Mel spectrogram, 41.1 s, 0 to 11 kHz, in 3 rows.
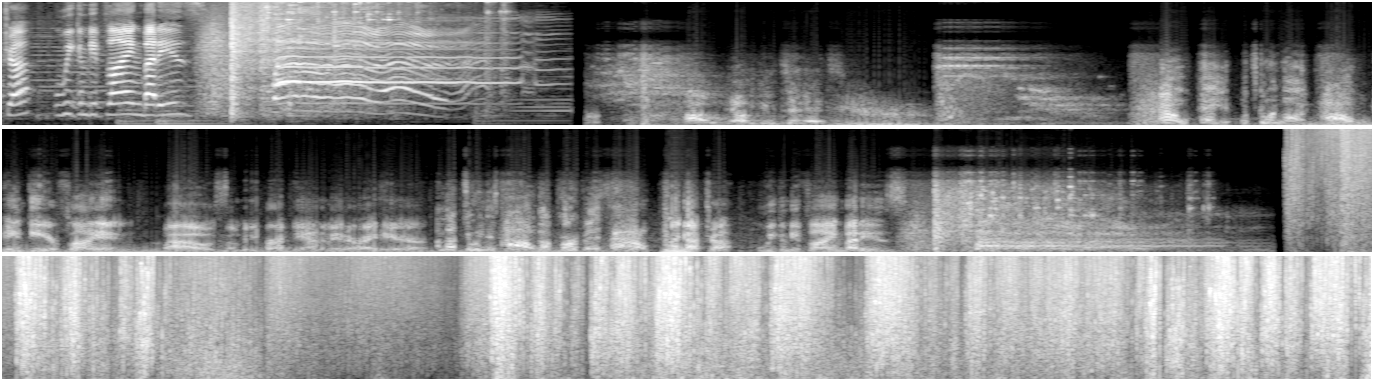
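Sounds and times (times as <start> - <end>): cartoon glass shattering crash: 2.0 - 5.2, 30.0 - 36.8
high-pitched scream: 2.7 - 5.3.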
